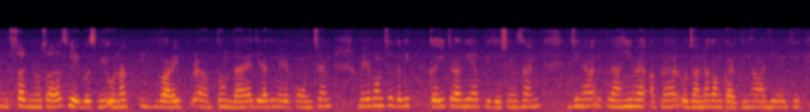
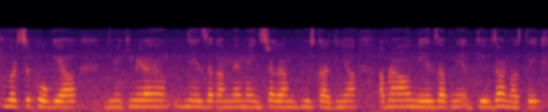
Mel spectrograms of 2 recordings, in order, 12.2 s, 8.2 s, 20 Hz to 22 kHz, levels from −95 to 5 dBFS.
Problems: constant background noise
